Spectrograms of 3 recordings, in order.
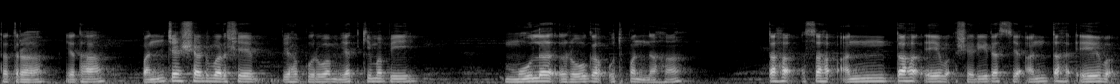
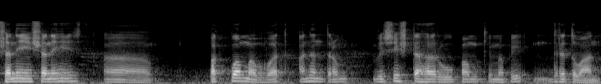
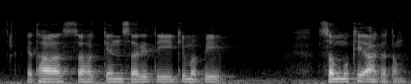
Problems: background sounds at intervals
